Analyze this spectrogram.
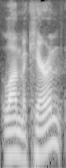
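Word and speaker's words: McEachern: His name is Lon McCarron. It's spelled Lon McKeachern, but it's pronounced Lon McCarron.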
